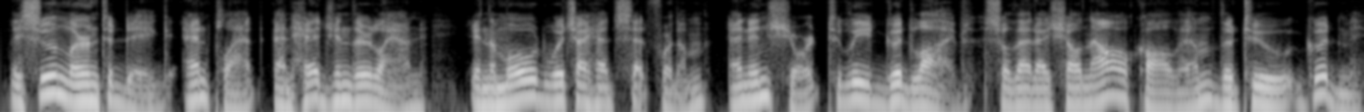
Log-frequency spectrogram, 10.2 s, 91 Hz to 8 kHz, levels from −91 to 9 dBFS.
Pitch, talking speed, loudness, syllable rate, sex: 120 Hz, 230 wpm, -18 LUFS, 4.5 syllables/s, male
